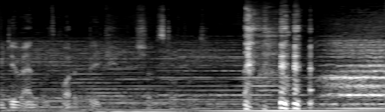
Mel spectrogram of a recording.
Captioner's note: laughs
